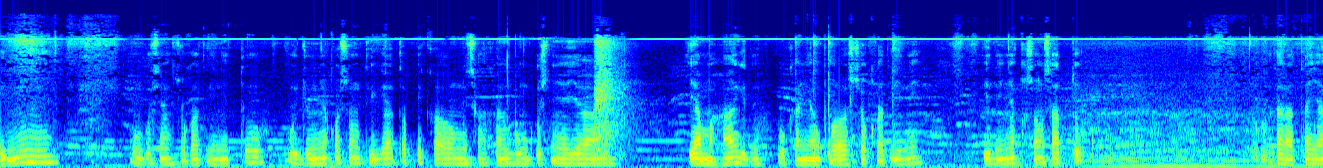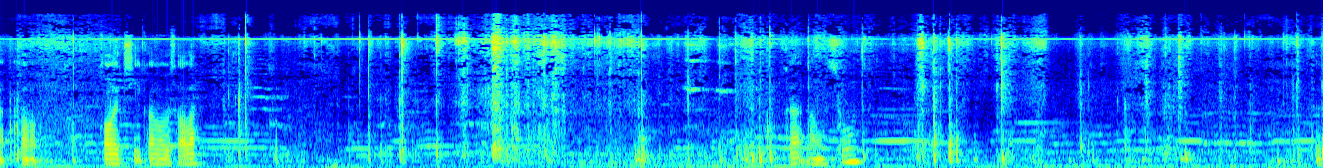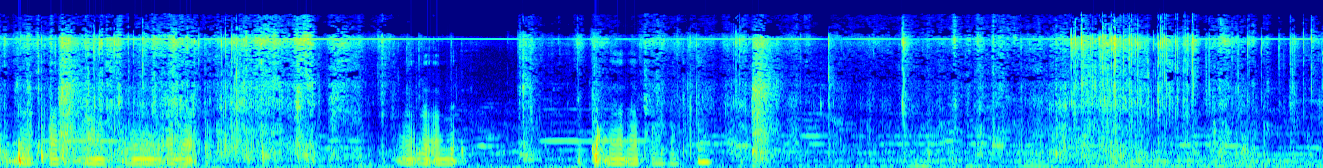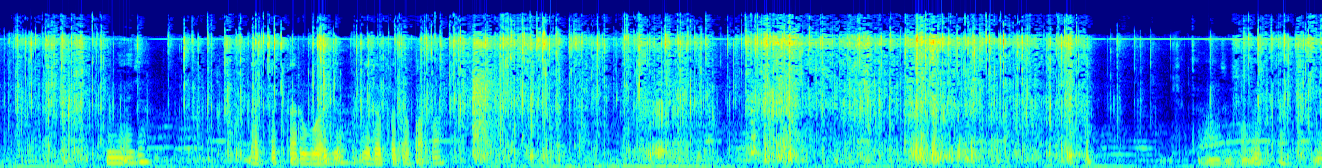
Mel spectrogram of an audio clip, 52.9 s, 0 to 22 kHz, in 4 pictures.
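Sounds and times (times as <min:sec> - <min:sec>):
foam sheet crinkling: 0:12.6 - 0:30.9, 0:31.6 - 0:52.9
plastic bag rustling: 0:12.6 - 0:31.0, 0:31.6 - 0:52.9.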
